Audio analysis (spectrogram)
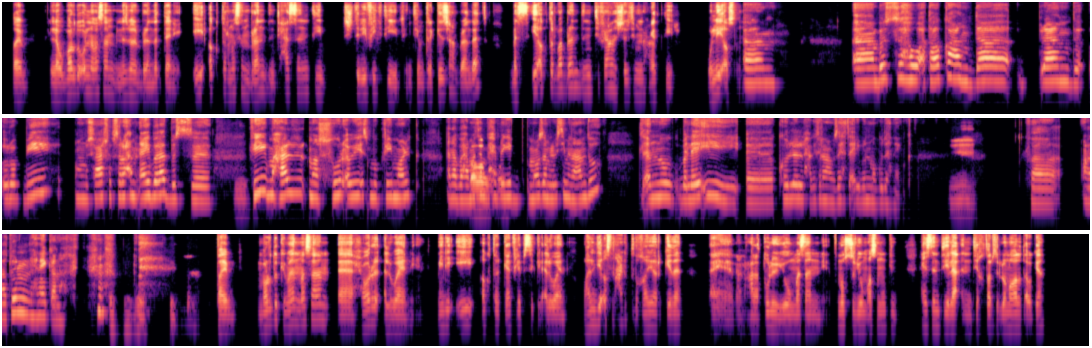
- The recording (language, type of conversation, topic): Arabic, podcast, إزاي بتختار لبسك كل يوم؟
- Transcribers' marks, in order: in English: "للبراندات"; in English: "براند"; in English: "البراندات"; in English: "براند"; tapping; in English: "براند"; chuckle; laugh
